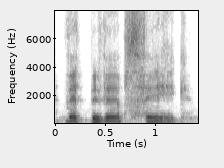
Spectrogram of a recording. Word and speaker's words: Wettbewerbsfähig: So the ability to have a competition, competitive, wettbewerbsfähig. Wettbewerb. It's an S, not a sh. It's a sound.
